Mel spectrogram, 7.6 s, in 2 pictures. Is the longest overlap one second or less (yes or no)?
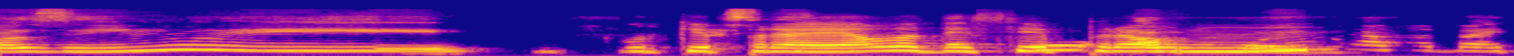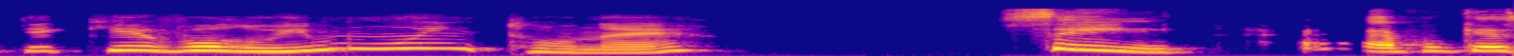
no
